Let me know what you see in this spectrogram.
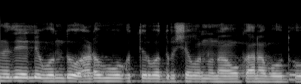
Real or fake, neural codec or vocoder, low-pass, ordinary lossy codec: fake; autoencoder, 48 kHz, 128 numbers a frame, DAC-VAE, trained on Japanese speech; 7.2 kHz; none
